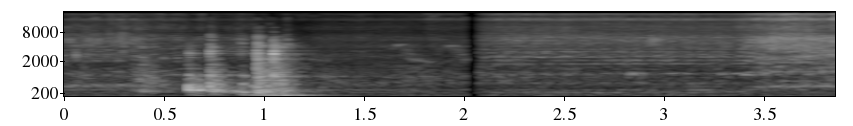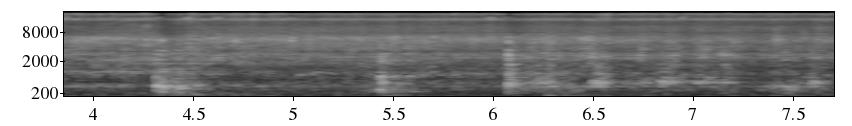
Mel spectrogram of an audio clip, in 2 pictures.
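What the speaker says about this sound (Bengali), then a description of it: "এটা কষানো হয়েছে, তেল ছিটকে বের হচ্ছে।" Crab masala being cooked down in oil in a pan after the lid comes off, a bright spattering sizzle with scraping stirs and a clatter near the start, moderately loud and with no talking.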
